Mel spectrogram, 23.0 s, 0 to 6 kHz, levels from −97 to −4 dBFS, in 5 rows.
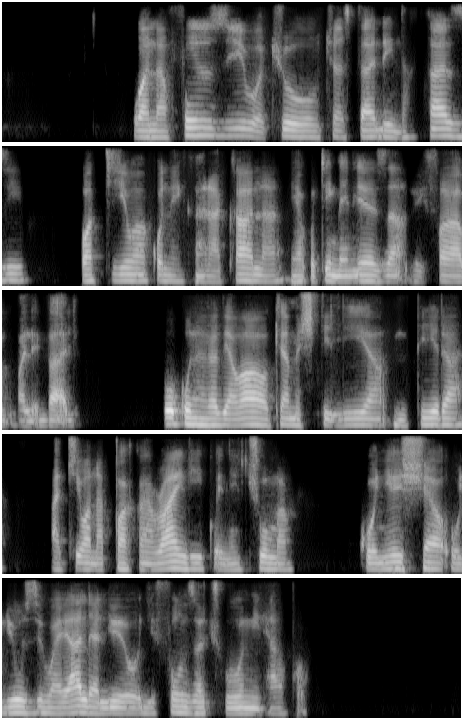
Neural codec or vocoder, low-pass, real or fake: codec, 16 kHz, 1 kbps, X-Codec, HuBERT features, trained on general audio; 5.4 kHz; fake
